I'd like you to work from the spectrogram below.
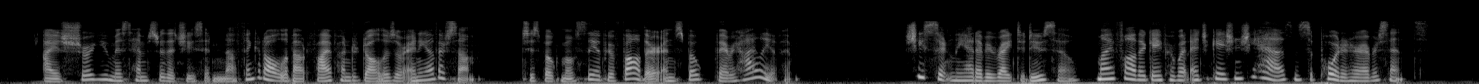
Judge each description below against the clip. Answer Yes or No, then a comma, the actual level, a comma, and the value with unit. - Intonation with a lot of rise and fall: Yes, wide, 6.3 semitones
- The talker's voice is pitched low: No, high, 190 Hz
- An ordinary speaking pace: No, fast, 215 wpm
